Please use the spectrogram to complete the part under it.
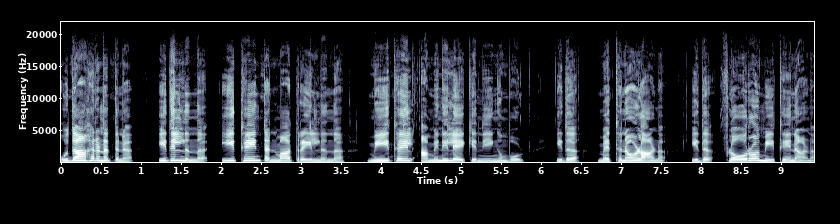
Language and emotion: Malayalam, neutral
